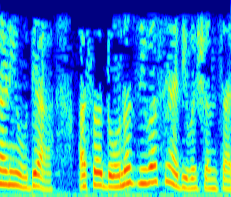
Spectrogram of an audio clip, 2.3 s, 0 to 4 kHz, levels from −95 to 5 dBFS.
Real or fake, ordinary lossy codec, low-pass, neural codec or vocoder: real; MP3, 32 kbps; 3.6 kHz; none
